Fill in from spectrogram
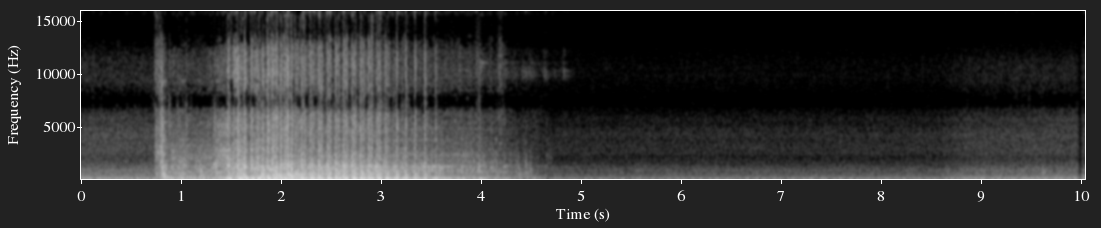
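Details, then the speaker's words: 1982 Silver Eagle tour bus, Detroit 6V92 diesel parked 6-10 years, cranked without ether: lights off first try into a heavy, steady clatter for a few seconds, then dies; owner unsure whether fuel shutoff valve cut it or it lost prime. "hey it lit first try that's nuts so i don't know if the fuel shutoff valve shut it off or just lost prime or what"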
